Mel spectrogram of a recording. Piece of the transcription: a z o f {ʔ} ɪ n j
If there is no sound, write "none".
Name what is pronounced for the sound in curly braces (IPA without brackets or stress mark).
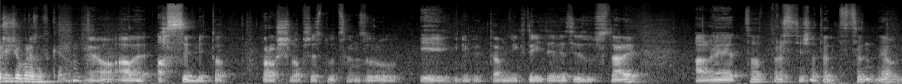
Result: k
